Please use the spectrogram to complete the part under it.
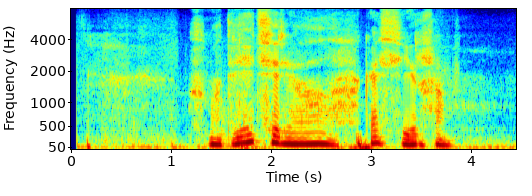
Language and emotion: Russian, sad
